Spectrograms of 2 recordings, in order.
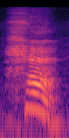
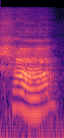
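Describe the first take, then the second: First: "ha" as a light Indonesian h with no throat friction; wrong plain ha. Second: "ha" breathy from a narrowed throat, louder; correct Arabic ha. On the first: Teacher shows the wrong Indonesian ha, light h. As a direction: show the mistake students must avoid. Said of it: "tidak boleh kita baca ha". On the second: Teacher shows students the correct ha, breathy throat. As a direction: model the right throaty ha. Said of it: "Jadi ketika kita mengucapkan". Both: Shown as a demonstration.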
